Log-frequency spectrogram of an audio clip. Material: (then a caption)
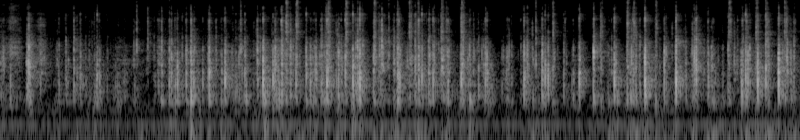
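Plastic. Fingertips type rapidly on a full-size plastic backlit membrane gaming keyboard held upright. The result is a steady stream of soft, dry plastic taps and clacks that stop almost instantly, centered in the mids with some bright edge.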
